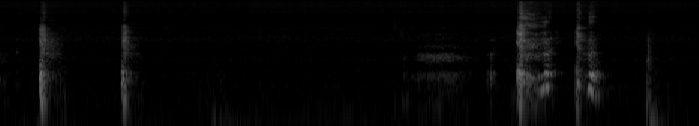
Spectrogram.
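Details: Person coughing hard in bed: six harsh, forceful coughs in separate bursts with a quiet breathy sound between them in a quiet room, hard repeated coughing.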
